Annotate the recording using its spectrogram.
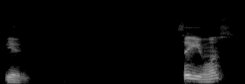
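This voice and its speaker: A man teaching Quran recitation in an online lesson, patient and methodical, checking in with his students and slowing right down to model drawn-out pronunciations. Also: medium pitch, slightly rough, no room sound.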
